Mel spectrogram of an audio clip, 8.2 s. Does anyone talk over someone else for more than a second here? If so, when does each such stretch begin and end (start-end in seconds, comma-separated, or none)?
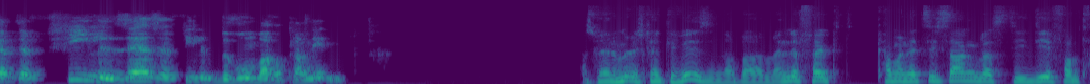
none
